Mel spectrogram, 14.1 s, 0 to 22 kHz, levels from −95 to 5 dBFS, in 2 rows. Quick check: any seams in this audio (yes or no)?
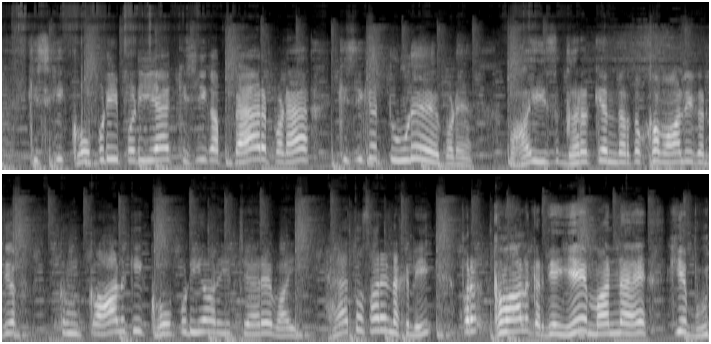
no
